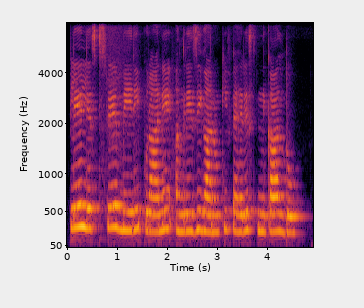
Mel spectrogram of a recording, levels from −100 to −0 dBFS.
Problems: none marked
